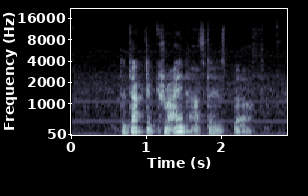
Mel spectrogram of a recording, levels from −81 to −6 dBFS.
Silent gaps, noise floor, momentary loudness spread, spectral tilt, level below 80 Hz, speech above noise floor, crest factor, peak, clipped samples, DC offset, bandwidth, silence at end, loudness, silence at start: none; -53 dBFS; 14 LU; -6.5 dB/octave; -54 dBFS; 27 dB; 24 dB; -4 dBFS; under 0.1%; under 0.1%; 13 kHz; 0.45 s; -26 LUFS; 0.65 s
